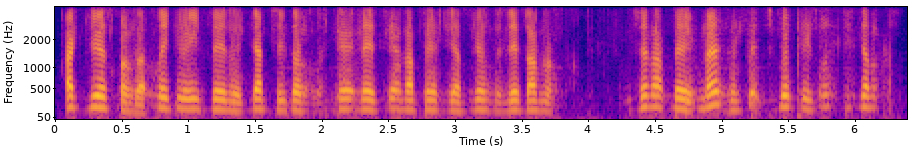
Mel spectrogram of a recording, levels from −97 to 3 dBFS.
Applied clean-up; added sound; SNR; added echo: neural separator model SepFormer WHAMR!.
